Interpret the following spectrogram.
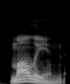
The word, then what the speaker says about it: Malian: Hey, Rem, did Rem butcher the pronunciation of Malian? No, I did not. Malian, a person from Mali.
